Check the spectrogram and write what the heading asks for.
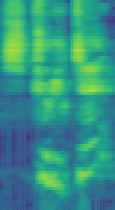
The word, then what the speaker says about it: sculpter: Sculpter, sculpture. D'ailleurs, c'est le nom dérivé du mot, et on pourrait ajouter aussi sculpteur, grand frère. Donc, dans tous ces mots, le P ne se prononce pas.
